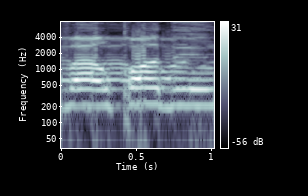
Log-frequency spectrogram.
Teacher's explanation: فقد میں قاف موٹا ہے، دال قلقلہ ہے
